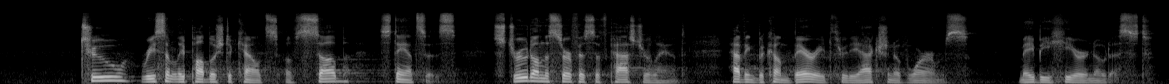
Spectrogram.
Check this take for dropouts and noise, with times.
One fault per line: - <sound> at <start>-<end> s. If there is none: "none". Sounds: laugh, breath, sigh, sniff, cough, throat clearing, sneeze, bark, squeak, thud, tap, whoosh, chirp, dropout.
none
